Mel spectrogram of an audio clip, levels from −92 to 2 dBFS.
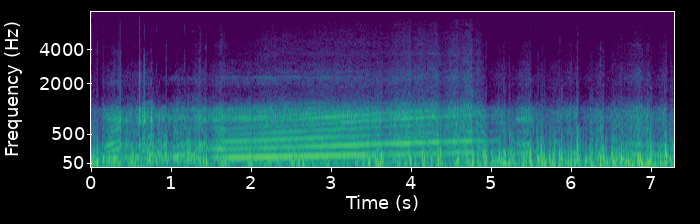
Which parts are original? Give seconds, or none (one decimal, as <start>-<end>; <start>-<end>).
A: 0.0-0.7; 1.3-7.3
